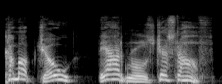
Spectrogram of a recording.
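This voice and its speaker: A man's voice: high voice, sing-song, normal speed, fairly bright tone, husky, dry recording, pitched above the performer's own voice, full character voice. A man voicing Bill, a blunt, bossy young boy, in an audiobook. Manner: blunt, commanding. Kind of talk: audiobook character voice.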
